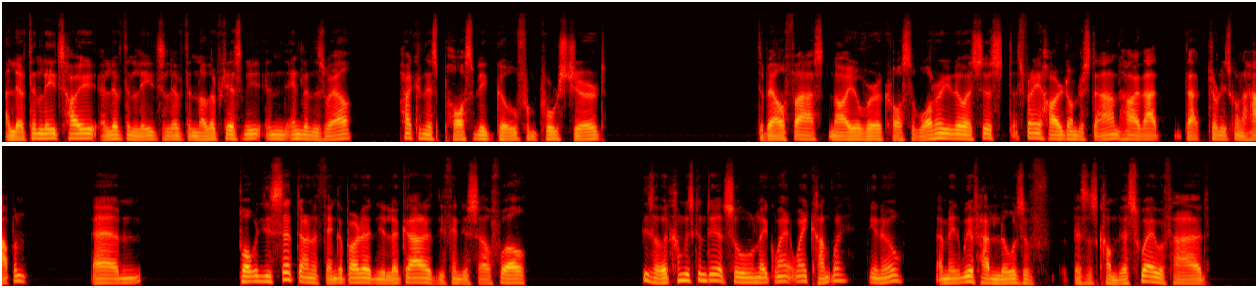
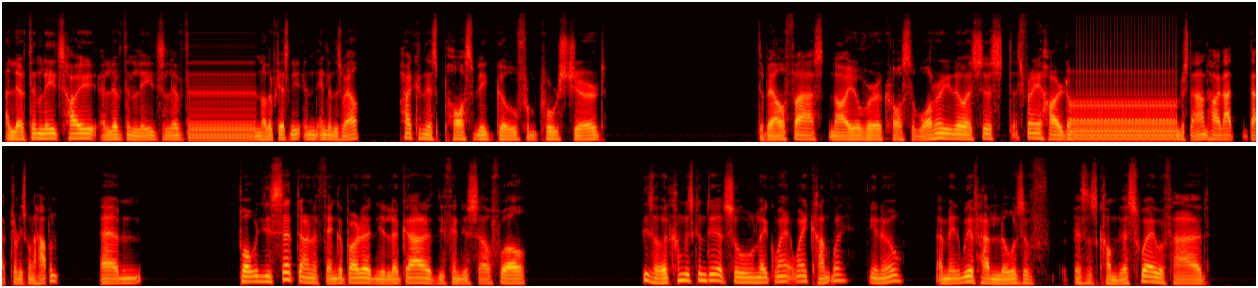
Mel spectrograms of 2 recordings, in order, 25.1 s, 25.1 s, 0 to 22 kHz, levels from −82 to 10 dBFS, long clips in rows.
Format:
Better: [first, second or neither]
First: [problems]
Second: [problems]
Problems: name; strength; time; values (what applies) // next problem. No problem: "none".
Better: first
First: none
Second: audio freezing; at 2 s for 0.5 s and at 11 s for 1 s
